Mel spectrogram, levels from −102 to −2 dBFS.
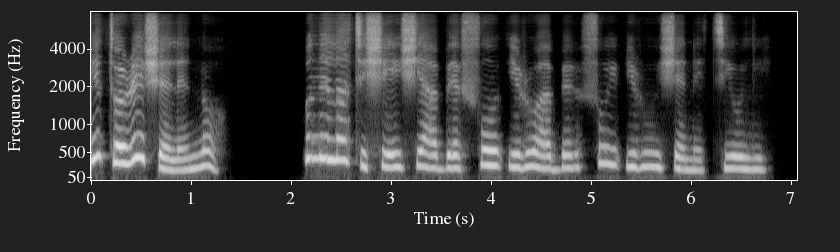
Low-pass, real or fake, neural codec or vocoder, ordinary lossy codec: none; fake; codec, 16 kHz, 0.3 kbps, FocalCodec; none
